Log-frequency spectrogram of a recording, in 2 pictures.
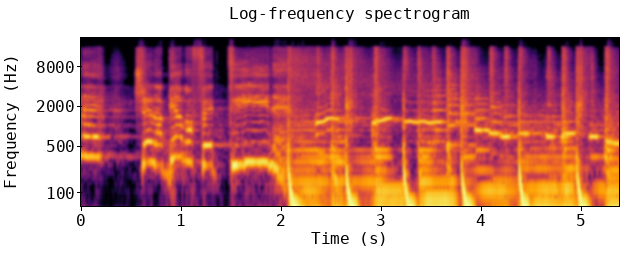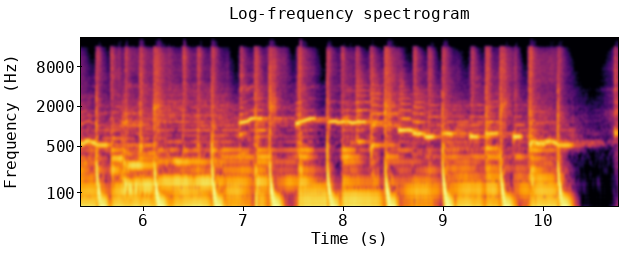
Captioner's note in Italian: mmm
